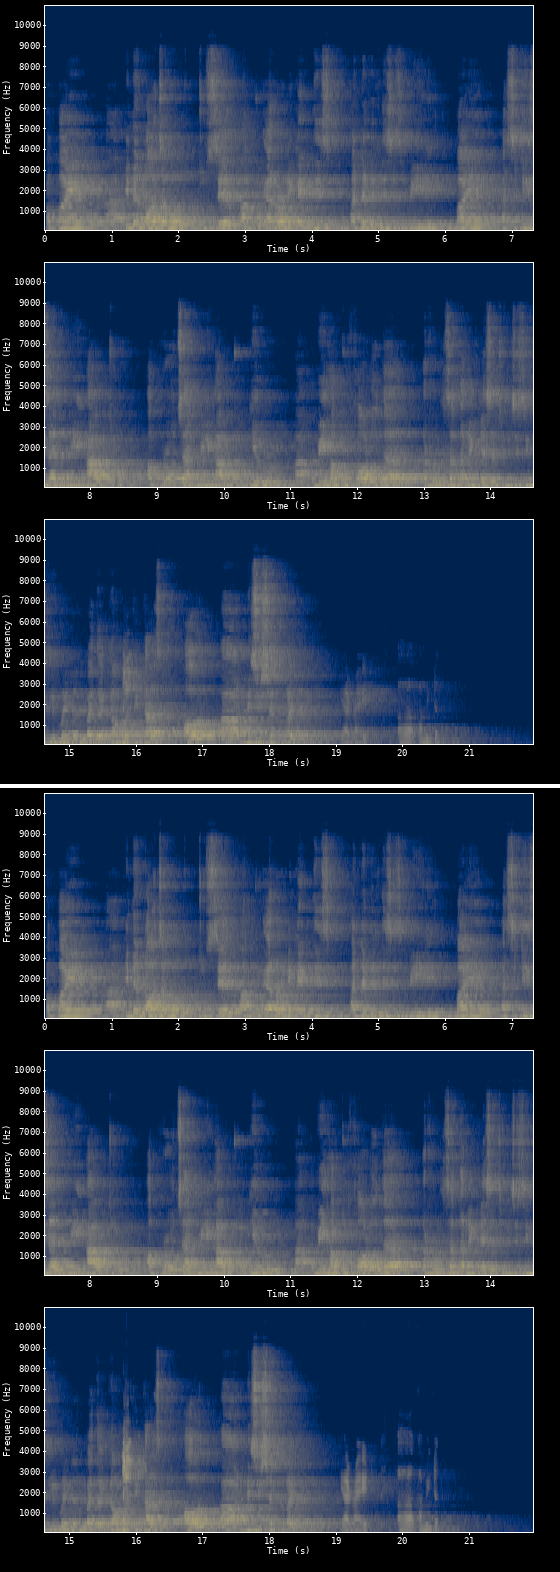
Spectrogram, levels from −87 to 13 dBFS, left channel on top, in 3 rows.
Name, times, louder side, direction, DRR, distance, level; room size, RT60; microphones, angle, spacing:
voice 1, 0.0-4.3 4.6-8.6 8.8-10.8 11.0-16.3 16.7-18.4, right 1 dB, 15° right, -2 dB, 1.3 m, -27 dB
sound 1, 3.6-14.0, right 3 dB, 20° left, 0.8 m, -46 dB
voice 2, 15.8-16.2 17.4-17.6 19.1-19.6 19.9-20.5, right 8 dB, 55° right, 13 dB, 0.4 m, -36 dB
8.9 x 6.8 x 8.1 m, 2.8 s
head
